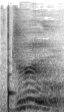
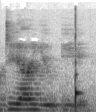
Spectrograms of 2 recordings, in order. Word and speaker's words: Drue: Drue, but it's spelled D-R-U or D-R-U-E. Seth's brother's name is Drue, and it's not Andrew, it's just Drue.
